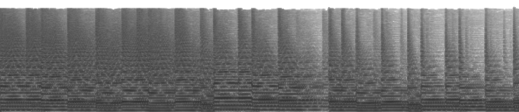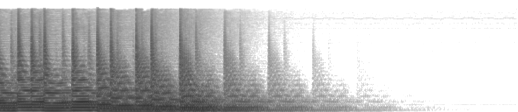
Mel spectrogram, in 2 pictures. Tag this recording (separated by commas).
playing synthesizer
